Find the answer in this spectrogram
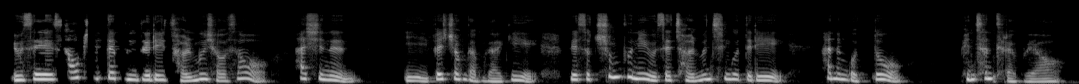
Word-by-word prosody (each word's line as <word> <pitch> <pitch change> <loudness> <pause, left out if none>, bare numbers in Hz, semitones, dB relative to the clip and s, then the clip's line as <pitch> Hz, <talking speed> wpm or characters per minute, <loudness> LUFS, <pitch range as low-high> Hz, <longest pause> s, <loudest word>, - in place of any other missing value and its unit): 요새 230 +3 +6
40-50 295 -2 -3
대 285 - +2
분들이 215 -2 +2
젊으셔서 190 - -1 0.2
하시는 210 - 0 0.5
이 165 -5 -1
패션 240 0 +2
감각이 150 - -2 0.3
그래서 225 +1 0
충분히 330 +1 +3
요새 195 -1 +2
젊은 195 +4 0
친구들이 205 -7 0 0.3
하는 265 -5 +1
것도 160 -1 -1 0.5
괜찮더라고요. 140 - -2
210 Hz, 240 characters per minute, -22 LUFS, 165-245 Hz, 0.5 s, 요새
